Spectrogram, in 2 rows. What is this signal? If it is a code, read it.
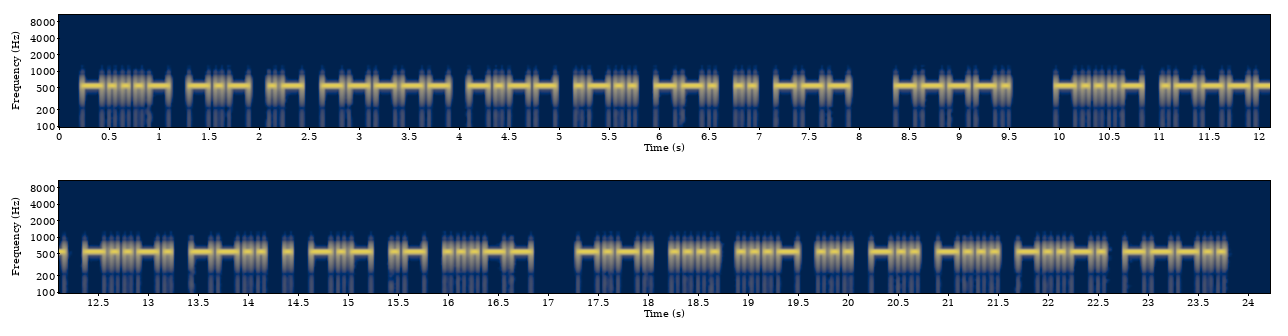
Morse code, heard as a keyed tone, about 18 wpm, 550 Hz. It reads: <BT>KA0YLGIO 9 <BT>1/ZEKA3 CHVSDB/8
